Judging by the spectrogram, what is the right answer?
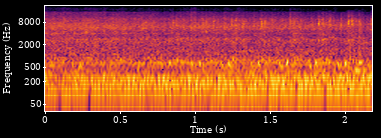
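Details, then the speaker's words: Ford 302 V8, fresh, dyno'd about 258 hp and 308 ft-lbs, swapped into a '64 Ford stepside, heard at the tailpipe: strong even burble, no ticks or misses; temperature 160, oil pressure 50 lb, fully charging, sounds good. "Temperature sits at 160. Oil pressure 50 lb volts fully charging. Sounds good when you sure you can hear that or not, but sounds pretty good."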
